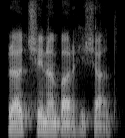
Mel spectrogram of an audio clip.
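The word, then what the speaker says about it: Prachinabarhishat: Parichina Barishat. Is it Barishat? That name, because I see I'm going to read a lot about it. Yes, Prachina Barishat. Prachina Barhishat.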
